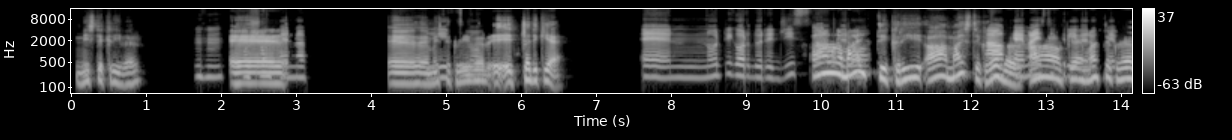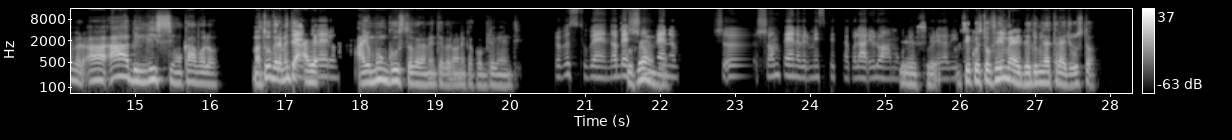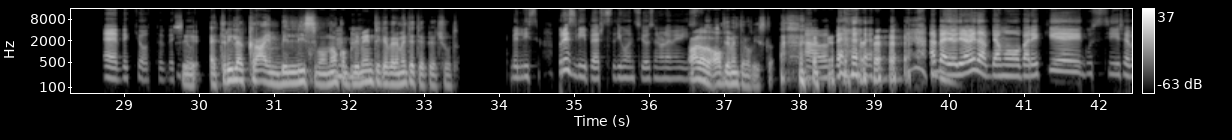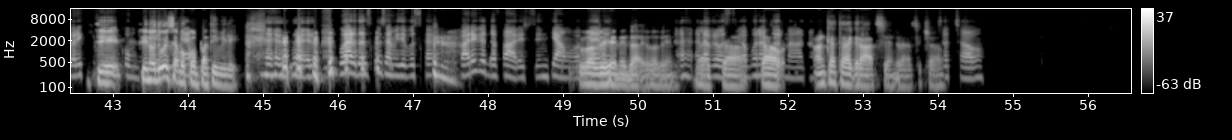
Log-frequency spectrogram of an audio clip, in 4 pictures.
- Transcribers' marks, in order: other background noise; "cioè" said as "ceh"; tapping; distorted speech; put-on voice: "Mystic River!"; put-on voice: "Mystic River!"; "Proprio" said as "Propo"; "Vabbè" said as "Abbè"; laughing while speaking: "vabbè!"; chuckle; "Vabbè" said as "Abbè"; chuckle; "cioè" said as "ceh"; chuckle; laughing while speaking: "È vero"; chuckle; chuckle
- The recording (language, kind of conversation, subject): Italian, unstructured, Qual è il film più deludente che hai visto di recente?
